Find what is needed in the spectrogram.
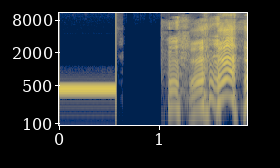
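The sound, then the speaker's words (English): A single steady censorship bleep, a loud, even, mid-pitched tone, covers a word in a person's story about their workplace, then cuts off into a moment of silence before the person goes on talking. “I have to beep this because I'm not allowed to say where I work on social media.”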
